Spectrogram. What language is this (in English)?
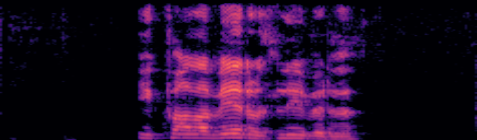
Icelandic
